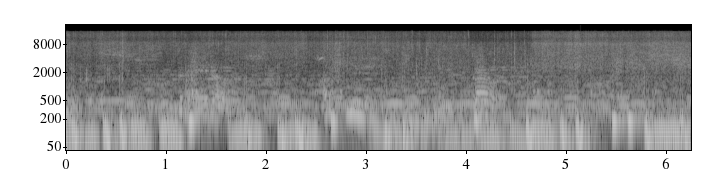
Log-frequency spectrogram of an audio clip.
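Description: Chopped onions frying in hot oil in a steel pot, with a steady sizzle, under background music with a beat.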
